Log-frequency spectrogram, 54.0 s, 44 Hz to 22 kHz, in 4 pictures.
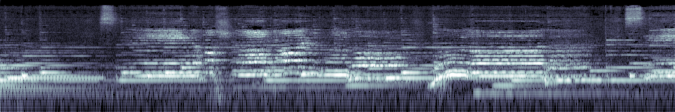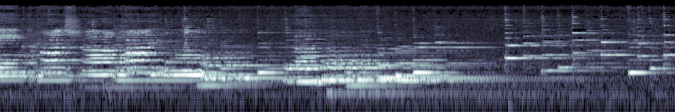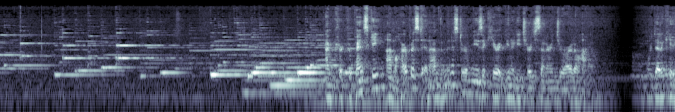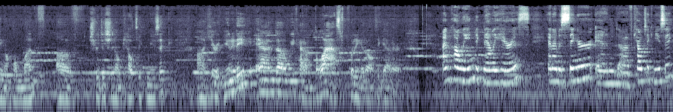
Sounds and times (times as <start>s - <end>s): Sad music: 0.0s - 51.5s.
